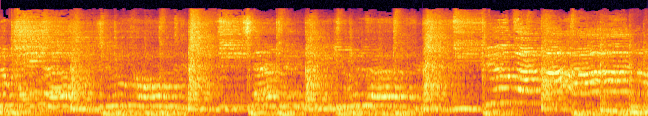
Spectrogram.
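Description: Live R&B performance: a female lead singer singing over a band with heavy, pulsing bass and drums.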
